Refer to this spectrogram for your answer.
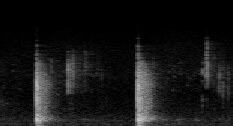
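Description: A hammer raps twice on a wall inside a house, two loud, sharp blows about a second and a half apart, each followed by a brief, faint rattling ring.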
